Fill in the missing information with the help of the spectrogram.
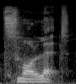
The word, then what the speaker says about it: Smollett: Smollett.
